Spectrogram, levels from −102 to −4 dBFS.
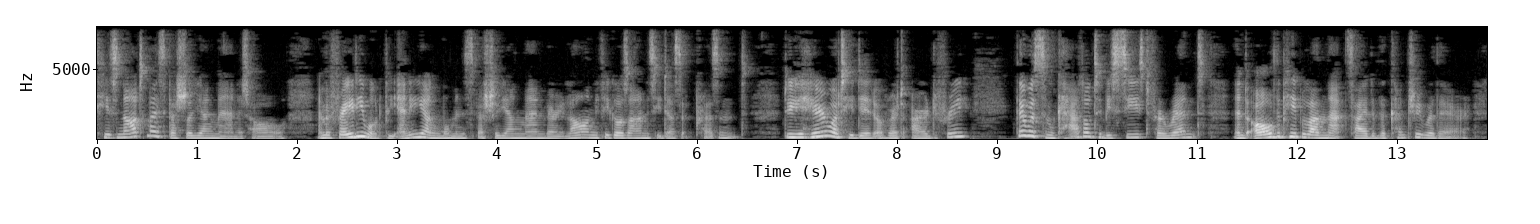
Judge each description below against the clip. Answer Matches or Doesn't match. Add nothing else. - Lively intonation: Matches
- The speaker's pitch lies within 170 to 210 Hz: Matches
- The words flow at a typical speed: Doesn't match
